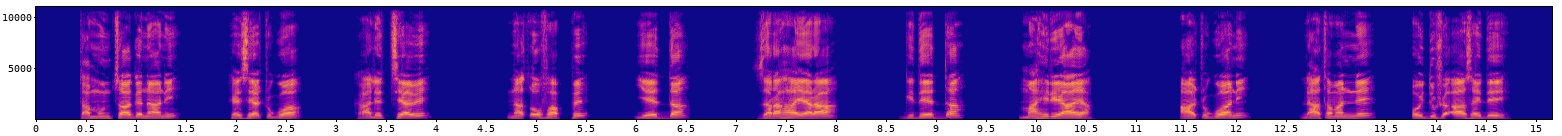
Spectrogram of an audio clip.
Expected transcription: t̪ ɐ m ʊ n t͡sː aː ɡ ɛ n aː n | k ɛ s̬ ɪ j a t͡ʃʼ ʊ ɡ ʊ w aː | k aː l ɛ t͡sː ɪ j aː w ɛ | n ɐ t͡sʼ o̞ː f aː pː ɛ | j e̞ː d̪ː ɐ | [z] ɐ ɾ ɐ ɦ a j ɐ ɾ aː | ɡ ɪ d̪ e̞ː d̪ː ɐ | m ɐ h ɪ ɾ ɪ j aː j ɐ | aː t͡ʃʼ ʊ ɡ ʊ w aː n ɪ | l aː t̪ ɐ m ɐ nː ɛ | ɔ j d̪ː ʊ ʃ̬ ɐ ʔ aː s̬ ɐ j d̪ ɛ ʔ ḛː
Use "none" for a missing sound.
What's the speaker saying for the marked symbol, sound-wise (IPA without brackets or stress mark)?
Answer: z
